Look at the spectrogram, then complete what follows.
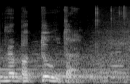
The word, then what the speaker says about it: ইবনে বতুতা: হযরত শাহজালাল রহমতুল্লাহ আলাইহি ইবনে, কথা শেষ, ইবনে বতুতা, আমরা ইবনে বতুতা বলি আর কি, আসলে উচ্চারণ হচ্ছে ইবনে বতুতা।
